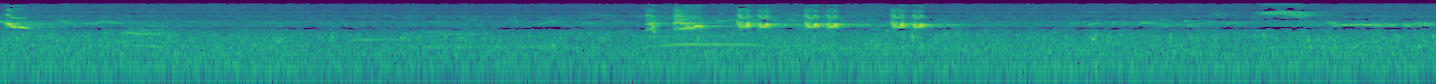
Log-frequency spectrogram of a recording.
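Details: Song thrush at sunrise, Pontrobert, leading a loud dawn chorus: after quiet twittering, one crisp phrase is repeated about four times in rapid succession, with faint high calls from other birds.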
